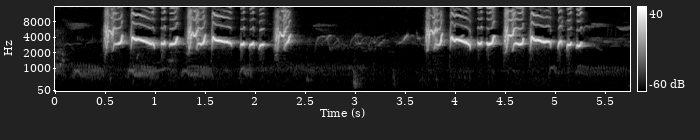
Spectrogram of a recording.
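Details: White-browed Scrub Robin singing west of Grahamstown, repeating the same phrase over and over: two bright, rapid whistled phrases of chirping notes, each about two seconds long, separated by a short silence.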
